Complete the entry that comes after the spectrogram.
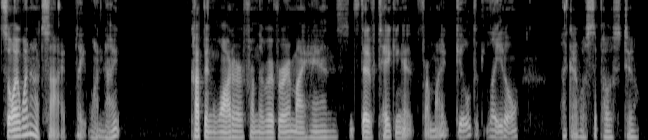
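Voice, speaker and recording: A man reading a visual novel aloud in a quiet, even storytelling voice. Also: mid-range voice, moderate pace, creaky, no echo.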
